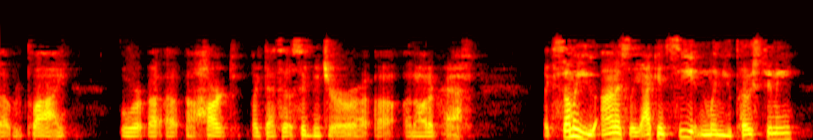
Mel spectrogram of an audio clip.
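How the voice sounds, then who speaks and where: Male educator, informal monologue. Husky, emphatic, admonishing delivery with repeated phrases, on a dull lo-fi recording. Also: medium pitch, darkish tone. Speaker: trading educator hosting an online audio talk. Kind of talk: informal unscripted monologue, lecturing.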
